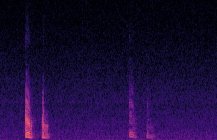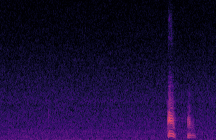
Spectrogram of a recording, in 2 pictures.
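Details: Frogs in a nighttime swamp giving paired, raspy quacking croaks, three pairs spread across the stretch against a quiet hissing backdrop.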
